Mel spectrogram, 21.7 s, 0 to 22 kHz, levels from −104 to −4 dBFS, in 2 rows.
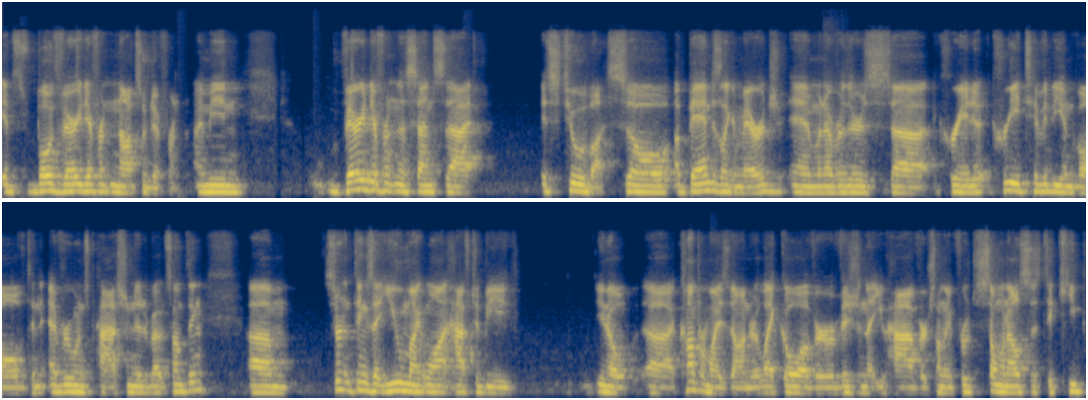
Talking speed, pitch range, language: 195 wpm, 120-145 Hz, English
